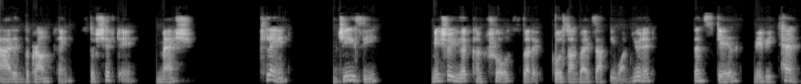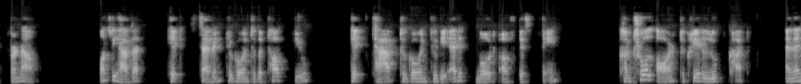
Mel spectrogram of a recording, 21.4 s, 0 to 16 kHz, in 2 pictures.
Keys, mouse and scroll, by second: 0.9 shift+a, 4.5 g, 4.7 z, 7.5-9.5 ctrl+drag, 9.5 s, 9.9 1, 10.0 0, 11.5 Return, 13.3 KP_7, 14.7-15.2 ctrl+middle drag, 15.8 Tab, 19.3 ctrl+r.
